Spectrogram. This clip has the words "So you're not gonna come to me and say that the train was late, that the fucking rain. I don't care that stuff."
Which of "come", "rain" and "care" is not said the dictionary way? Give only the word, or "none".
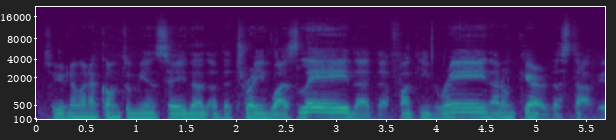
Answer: none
